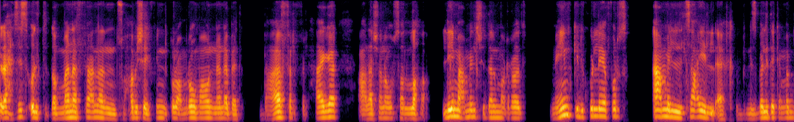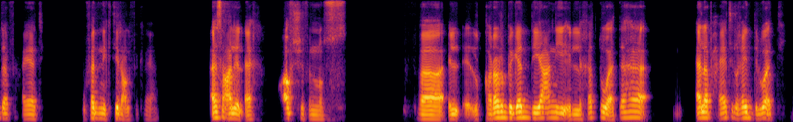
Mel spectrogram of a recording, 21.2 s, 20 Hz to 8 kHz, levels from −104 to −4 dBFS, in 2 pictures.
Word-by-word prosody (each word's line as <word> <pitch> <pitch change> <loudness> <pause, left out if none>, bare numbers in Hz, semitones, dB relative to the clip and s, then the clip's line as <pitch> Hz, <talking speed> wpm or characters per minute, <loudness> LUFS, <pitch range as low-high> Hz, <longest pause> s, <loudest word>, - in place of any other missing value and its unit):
الأحاسيس 150 +3 +1
قُلت 135 -1 +1
"طَب 125 0 -5
ما 135 +2 -1
أنا 140 0 +4
فعلًا 135 -4 -3
صحابي 130 +4 -6
شايفينّي 130 +1 -4
طُول 130 - -2
عُمرهم 130 +3 0
أهو 135 +1 0
إن 125 -1 -4
أنا 125 0 -2
بت 110 -3 -6 0.2
باعافر 135 +7 +1
في - - -37
الحاجة 150 +4 0 0.3
علشان 115 +3 -6
أوصَل 125 -1 -8
لها، 120 0 -2 0.2
ليه 165 +2 +8
ما 165 - +4
أعملش 155 +1 -6
ده 140 - -7
المرّة 130 -2 -4
دي؟ 125 0 -14 0.3
ما 120 - -11
يمكن 190 -1 +2
يكون 175 +3 -1
ليَّ 170 -1 +3
فرصة 170 +1 -8 0.3
أعمل 160 0 +5
السّعي 150 +3 0
للآخِر." 120 -5 -5
بالنسبة 110 +4 -5
لي 140 - +2
ده 135 - -1
كان 130 -1 -14
مبدأ 135 -2 -5
في - - -19
حياتي 110 0 -6 0.5
وفادني 125 -2 0
كتير - - +1
على - - -6
الفكرة - - -29
يعني، - - -26 0.7
أسعى - - +5
للآخِر - - 0 0.2
ما - - -29
أقَفش - - +1
في - - -20
النُّص 100 -2 -8 0.9
ف 110 - -2
ال 105 -1 +4
القرار 130 +4 +3
بجد 135 0 +5
يعني 130 0 +3
اللي 105 +1 -2
خدته 130 +2 -5
وقتها 140 - +1 0.6
قلَب 135 -1 +7
حياتي 130 +1 -4
لغاية 130 +2 +3
دلوقتي 130 - -1
130 Hz, 180 wpm, -23 LUFS, 120-140 Hz, 0.9 s, ليه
